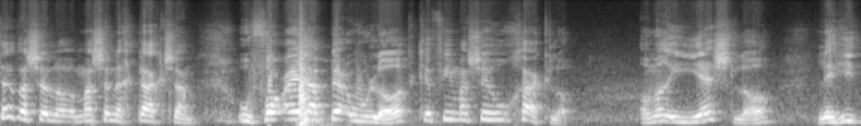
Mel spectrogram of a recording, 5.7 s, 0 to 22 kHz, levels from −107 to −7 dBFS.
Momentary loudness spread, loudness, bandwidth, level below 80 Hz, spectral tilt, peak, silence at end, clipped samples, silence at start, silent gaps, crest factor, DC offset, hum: 13 LU; -14 LUFS; 19.5 kHz; -38 dBFS; -6 dB/octave; 0 dBFS; 0 s; 0.3%; 0 s; none; 14 dB; under 0.1%; none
